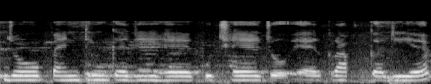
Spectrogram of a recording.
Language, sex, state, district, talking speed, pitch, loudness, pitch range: Hindi, female, Rajasthan, Bikaner, 150 wpm, 200 Hz, -11 LUFS, 195-200 Hz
